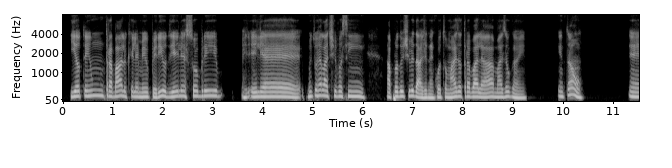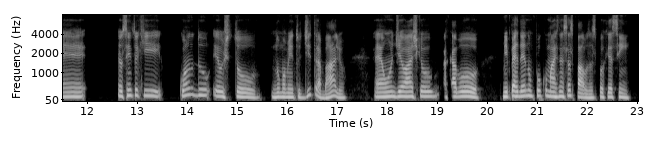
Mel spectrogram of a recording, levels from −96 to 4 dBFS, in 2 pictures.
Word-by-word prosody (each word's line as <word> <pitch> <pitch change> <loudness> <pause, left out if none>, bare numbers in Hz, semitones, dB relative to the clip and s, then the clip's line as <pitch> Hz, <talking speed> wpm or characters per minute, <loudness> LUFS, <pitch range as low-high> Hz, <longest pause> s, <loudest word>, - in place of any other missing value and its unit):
e 160 - 0
eu 175 0 +4
tenho 190 +2 -1
trabalho 170 0 0
que 170 - -8
ele 160 -1 0
é - - 0
meio 155 0 +1
período 150 +3 +1
e 160 - +2
ele 175 +2 0
é 175 - -1
sobre 180 +2 -1 0.5
ele 155 +3 0
é 155 -4 +2
muito 170 +4 -2
relativo 180 -2 -1
assim 170 -3 0 0.4
a 145 - +1
produtividade, 165 -6 +2
né. 120 -1 +2
Quanto 135 +1 -2
mais 145 +5 +2
eu 165 - +1
trabalhar 155 -2 +1
mais 145 0 0
eu 165 - 0
ganho 115 -5 0 0.7
então, 165 - -1 0.9
eh, 155 0 +1 0.6
eu, 175 - +2
sinto 195 +3 -1
que 185 -2 -2 0.4
quando 205 +1 -2
eu 170 -2 +2
estou 145 -4 0 0.3
no 145 +1 +2
momento 145 -2 +1
de 155 - -4
trabalho, 130 - 0 0.6
é 155 -1 +2
onde 165 +1 +3
eu 165 -1 +4
acho 165 -1 +3
que 175 - -1
eu 165 0 0
acabo 160 -1 +2 0.5
me 160 - +5
perdendo 180 +2 +3
um 180 - -1
pouco 185 +2 -4
mais 165 -2 +3
nessas 170 +3 +1
pausas 125 -4 0
porque 150 +3 -3
assim 135 -3 -1
160 Hz, 145 wpm, -23 LUFS, 145-175 Hz, 0.9 s, me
